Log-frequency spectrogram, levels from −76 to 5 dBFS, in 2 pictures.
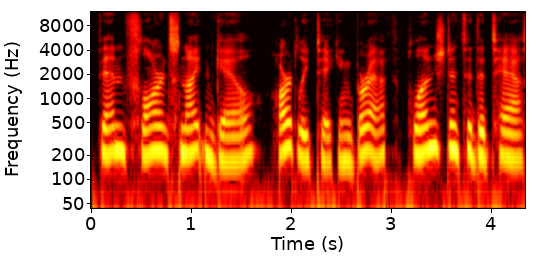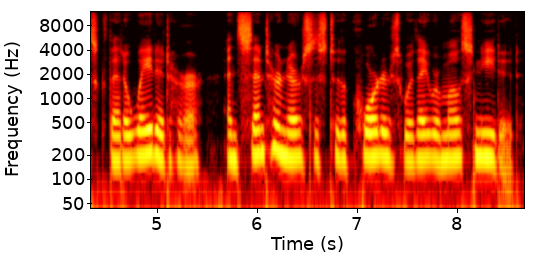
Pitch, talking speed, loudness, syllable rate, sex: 195 Hz, 175 wpm, -19 LUFS, 5.0 syllables/s, female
